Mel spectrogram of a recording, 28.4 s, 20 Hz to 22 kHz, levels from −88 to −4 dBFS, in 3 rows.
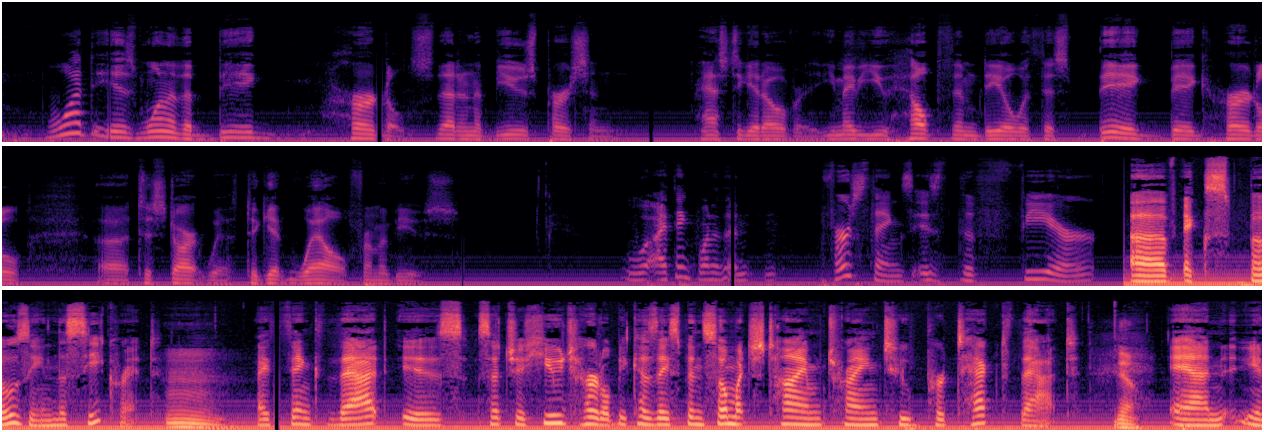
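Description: A steady 60 Hz mains hum runs under the whole clip, strong, roughly 10 dB below the signal. A ground loop or a nearby transformer has coupled the power line into the recording, giving a constant low drone with faint harmonics at 120 and 180 Hz. On a spectrogram it shows as a bright horizontal line at 60 Hz across the full width, with weaker parallel lines above it. The waveform carries a fine periodic ripple even in quiet passages.

From the start until 17.86 s the sound is faint, dropping by about 21 dB when heard in mono. This likely comes from one channel inverted: reversed polarity on one side makes everything common to both channels cancel when they are summed, leaving only the weak difference between them. A spectrogram shows the whole signal sharply weakened until 17.86 s, when full level returns abruptly.

Within that stretch come hard-edged dropouts of silence, a gap between stream segments at each point: one at 0.79 s, then 2.81 to 2.85 s, 4.85 to 4.88 s, 12.89 to 12.91 s and 14.91 to 14.95 s. 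A last one falls at 20.94 to 20.98 s, after the full sound returns. They fall on a 2-second grid, where mismatched segment timestamps leave holes the player fills with silence. They sound like brief holes cut into the sound. On a spectrogram each is a thin vertical blank strip, and the waveform shows a flat line with abrupt edges.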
